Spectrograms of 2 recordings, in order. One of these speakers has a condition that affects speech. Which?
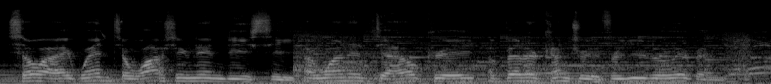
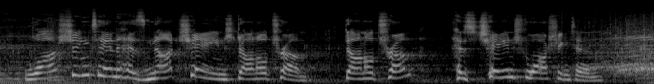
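The first: ALS; rapidly progressing whole-body paralysis, uses wheelchair; speaks through computer voice, speaking through a speech-generating device.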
